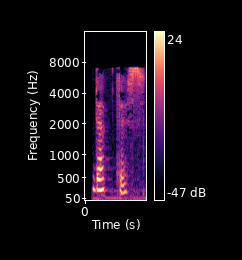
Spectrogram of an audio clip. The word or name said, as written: ductus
